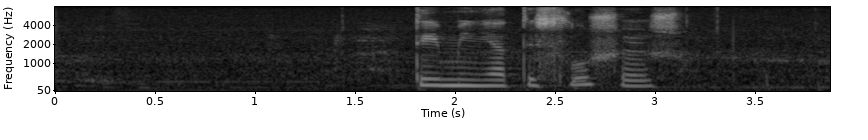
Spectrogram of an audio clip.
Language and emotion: Russian, neutral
